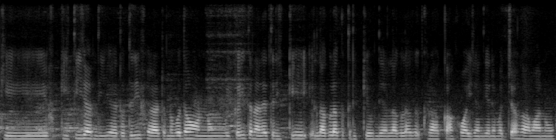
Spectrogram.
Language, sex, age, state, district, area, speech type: Punjabi, female, 30-45, Punjab, Ludhiana, urban, spontaneous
